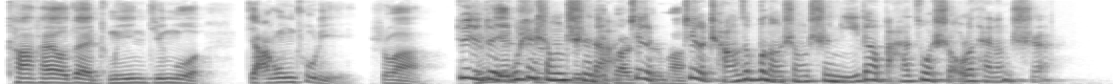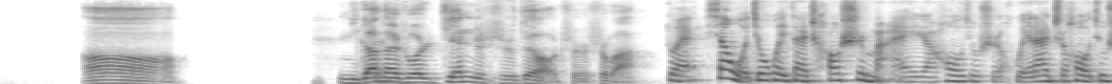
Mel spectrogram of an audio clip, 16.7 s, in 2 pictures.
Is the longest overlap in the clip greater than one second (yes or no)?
yes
